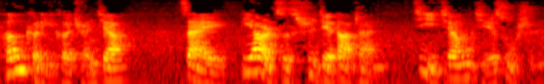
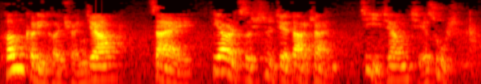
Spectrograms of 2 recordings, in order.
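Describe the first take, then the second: First: It is read at a normal pace. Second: It is read at a faster pace.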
